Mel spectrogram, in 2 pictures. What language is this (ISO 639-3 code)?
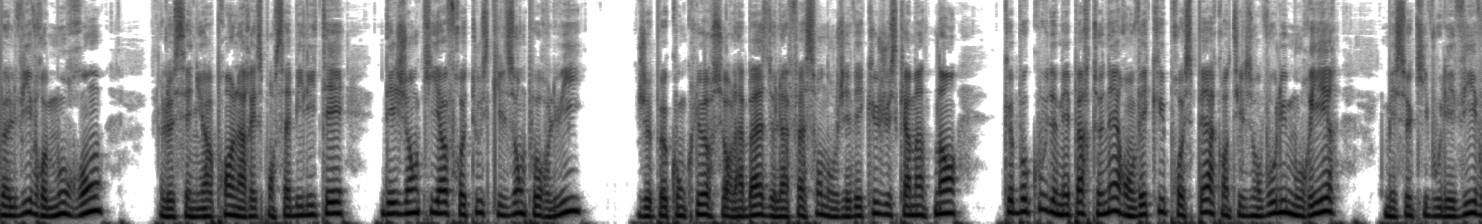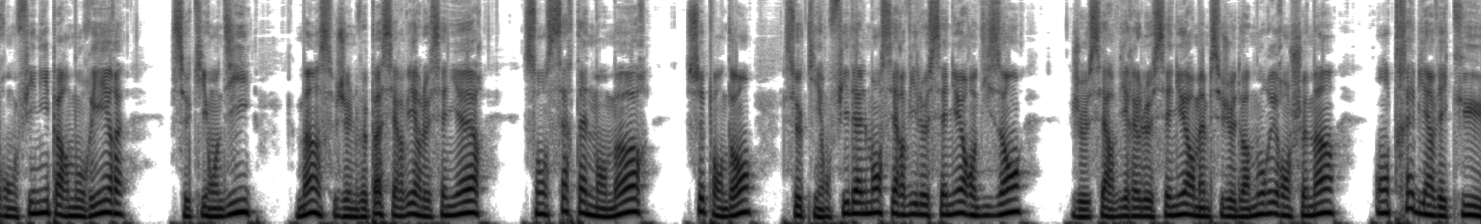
fra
